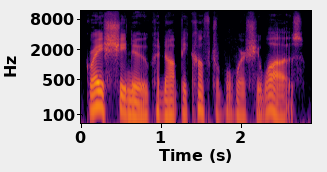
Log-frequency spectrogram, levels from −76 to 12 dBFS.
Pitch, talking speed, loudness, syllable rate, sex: 100 Hz, 210 wpm, -19 LUFS, 5.6 syllables/s, male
